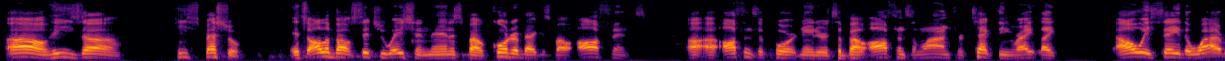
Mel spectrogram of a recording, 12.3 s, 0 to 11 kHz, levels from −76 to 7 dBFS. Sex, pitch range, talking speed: male, 125-175 Hz, 155 wpm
